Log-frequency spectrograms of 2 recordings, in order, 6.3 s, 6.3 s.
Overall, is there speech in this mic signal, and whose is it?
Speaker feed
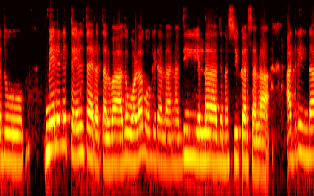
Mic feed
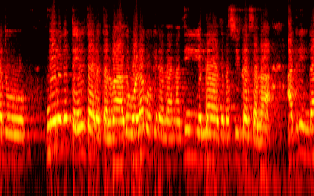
echo only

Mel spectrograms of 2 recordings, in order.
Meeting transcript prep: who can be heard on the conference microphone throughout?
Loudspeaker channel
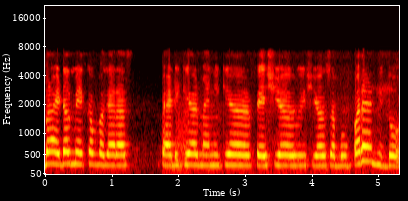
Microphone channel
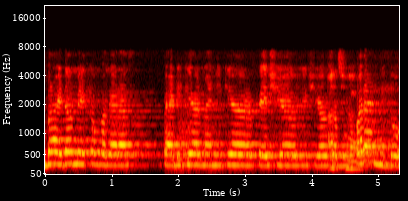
both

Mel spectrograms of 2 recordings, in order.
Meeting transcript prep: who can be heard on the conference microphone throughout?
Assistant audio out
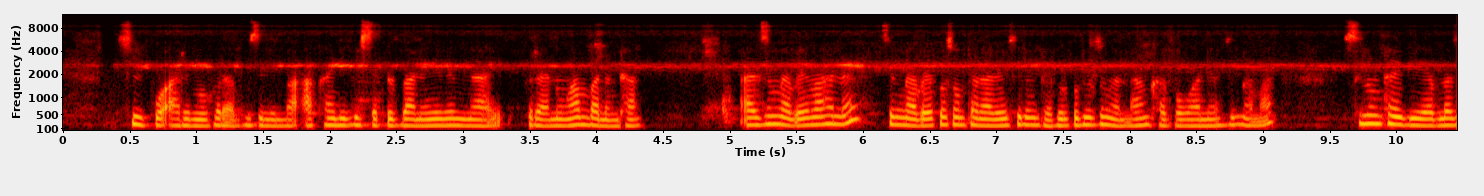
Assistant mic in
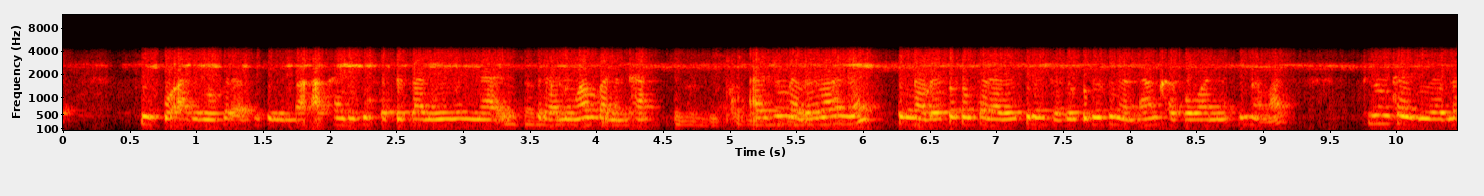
both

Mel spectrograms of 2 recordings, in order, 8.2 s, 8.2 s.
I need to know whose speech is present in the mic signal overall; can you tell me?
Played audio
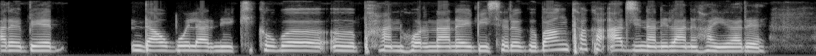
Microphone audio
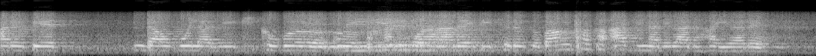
both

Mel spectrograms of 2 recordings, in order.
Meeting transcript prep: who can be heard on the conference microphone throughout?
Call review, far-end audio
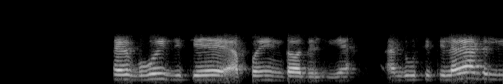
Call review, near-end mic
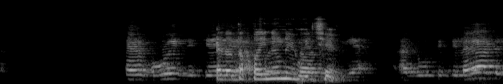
both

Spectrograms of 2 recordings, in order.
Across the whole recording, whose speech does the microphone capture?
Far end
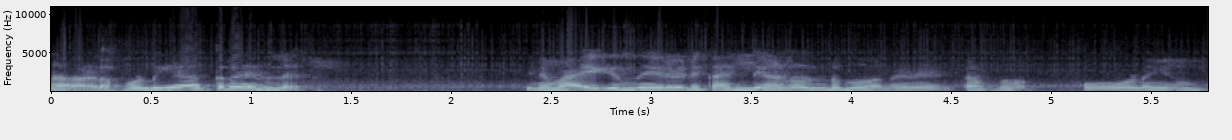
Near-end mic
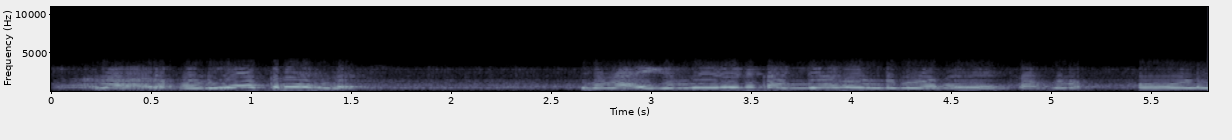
echo only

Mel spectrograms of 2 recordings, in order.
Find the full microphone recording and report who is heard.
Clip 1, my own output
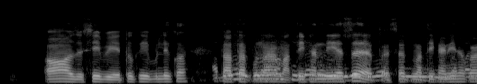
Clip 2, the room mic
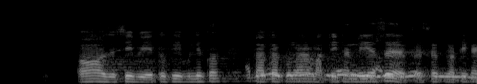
both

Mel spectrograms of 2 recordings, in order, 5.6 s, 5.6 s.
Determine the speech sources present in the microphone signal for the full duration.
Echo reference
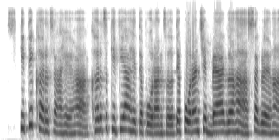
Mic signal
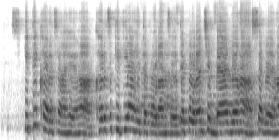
both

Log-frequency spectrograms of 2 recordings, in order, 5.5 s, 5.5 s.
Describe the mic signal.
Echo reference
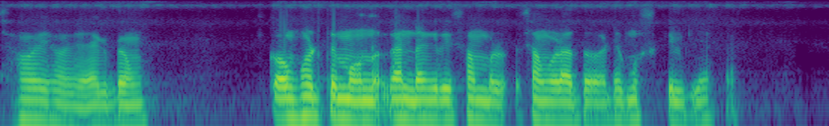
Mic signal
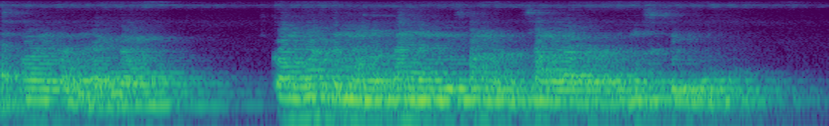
echo only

